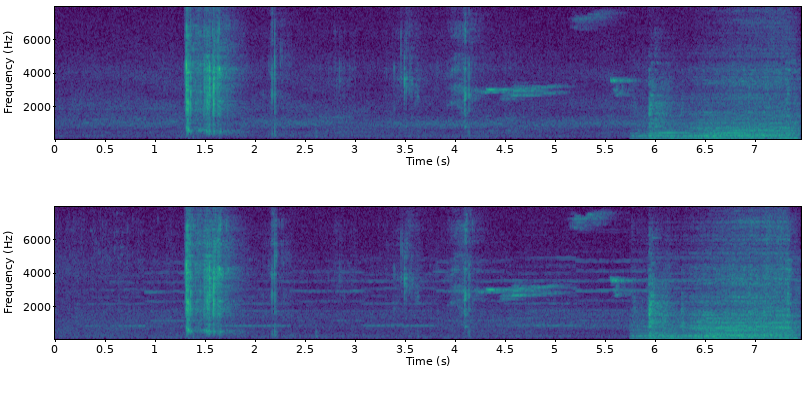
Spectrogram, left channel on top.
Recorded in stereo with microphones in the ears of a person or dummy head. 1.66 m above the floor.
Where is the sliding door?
35° right (ahead or behind), 2.5 m.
